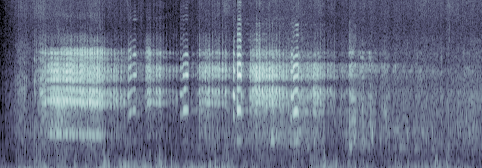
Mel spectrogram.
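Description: A moorhen gives a loud, harsh, honking call, then a run of shorter clipped notes repeated several times a second. Faint low background rumble.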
